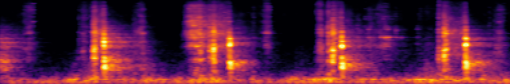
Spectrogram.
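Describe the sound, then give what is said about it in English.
A knife chopping an onion into pieces for a Bloomin' Onion, giving sharp, quiet strokes on a cutting board that come singly and in quick pairs at an uneven pace, with no talking. “So you go in, and you just cut like this. Oh, and you make this, okay. So those are all the pieces of the Bloomin' Onion.”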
